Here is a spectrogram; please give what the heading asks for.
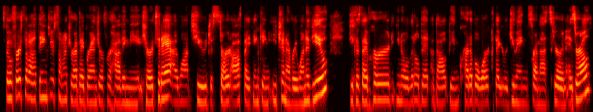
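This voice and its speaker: A woman's voice: medium pitch, fairly even intonation, fairly quick, darkish tone, no echo. An American woman, probably in her thirties, speaking as an interview guest over a video call. She talks earnestly and fluently, stressing her points and running through lists with ease. The sound is dry and close, with no room around her voice. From New York, United States. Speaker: guest, government digital communications head.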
